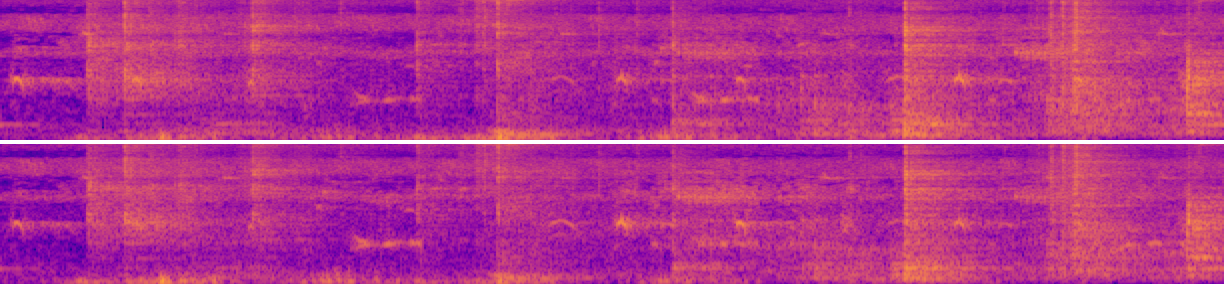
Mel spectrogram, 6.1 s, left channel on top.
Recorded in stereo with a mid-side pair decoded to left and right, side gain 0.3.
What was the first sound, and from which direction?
A squeak, 55° left.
